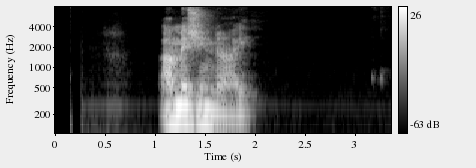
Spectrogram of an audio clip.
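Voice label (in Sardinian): "Amexinai", Sardinian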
